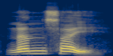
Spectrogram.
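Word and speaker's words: 何歳: Wa nansai. Cara nanya. Ini kanjinya nani. Karena ada kata benda disebut cara bacanya nan saja. Nansai.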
